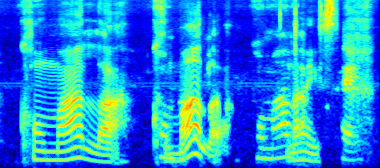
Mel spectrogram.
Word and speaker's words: Kamala: And we have here, um, Asia said it's pronounced like Komala.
